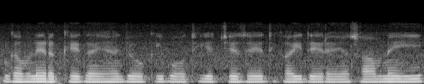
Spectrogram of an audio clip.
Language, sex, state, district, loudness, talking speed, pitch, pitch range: Hindi, male, Chandigarh, Chandigarh, -14 LUFS, 240 wpm, 125 Hz, 125-130 Hz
